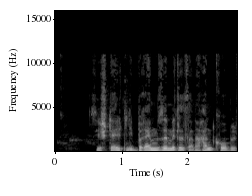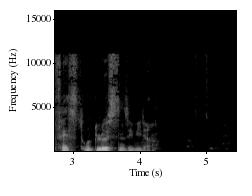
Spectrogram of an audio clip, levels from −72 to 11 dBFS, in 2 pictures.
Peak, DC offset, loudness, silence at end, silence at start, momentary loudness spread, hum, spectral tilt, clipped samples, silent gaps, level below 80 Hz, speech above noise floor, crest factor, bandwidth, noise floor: -6 dBFS; under 0.1%; -22 LUFS; 1.3 s; 0.55 s; 15 LU; none; -6 dB/octave; under 0.1%; none; -54 dBFS; 47 dB; 18 dB; 11.5 kHz; -69 dBFS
